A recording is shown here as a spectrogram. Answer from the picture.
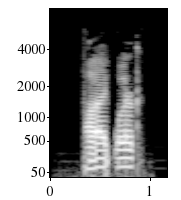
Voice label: "pipework", English; nouns

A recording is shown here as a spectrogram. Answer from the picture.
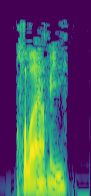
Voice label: "clammy", English; adjectives

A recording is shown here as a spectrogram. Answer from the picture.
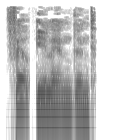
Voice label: "verelendend", German; adjectives

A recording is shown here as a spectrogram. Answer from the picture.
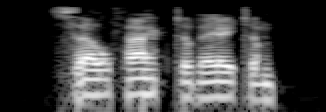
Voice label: "self-activating", English; adjectives

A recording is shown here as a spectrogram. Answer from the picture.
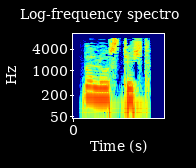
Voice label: "belustigt", German; adjectives

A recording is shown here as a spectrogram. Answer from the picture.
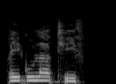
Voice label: "regulativ", German; adjectives

